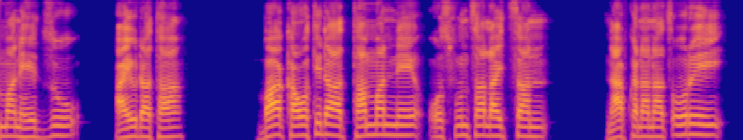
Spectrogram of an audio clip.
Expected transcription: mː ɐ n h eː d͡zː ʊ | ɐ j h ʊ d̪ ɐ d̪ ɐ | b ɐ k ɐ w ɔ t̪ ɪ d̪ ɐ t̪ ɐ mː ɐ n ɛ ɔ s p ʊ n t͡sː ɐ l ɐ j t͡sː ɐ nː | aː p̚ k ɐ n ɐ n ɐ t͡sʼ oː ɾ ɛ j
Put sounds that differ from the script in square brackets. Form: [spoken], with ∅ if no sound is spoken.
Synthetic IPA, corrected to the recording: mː ɐ n h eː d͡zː ʊ | ɐ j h ʊ d̪ ɐ [t̪] ɐ | b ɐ k ɐ w ɔ t̪ ɪ d̪ ɐ t̪ ɐ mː ɐ [nː] ɛ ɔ s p ʊ n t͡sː ɐ l ɐ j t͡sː ɐ nː | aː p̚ k ɐ n ɐ n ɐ t͡sʼ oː ɾ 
